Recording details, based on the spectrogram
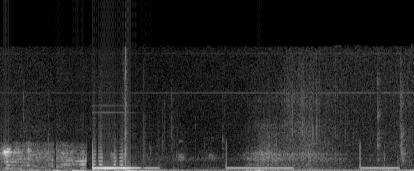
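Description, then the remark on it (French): A telephone line drops as a call ends, with repeated steady beeps, three evenly spaced tones after a click, clear, with faint background noise underneath. “Et ouais, on entend le téléphone, et bah ça veut dire que c'est fini.”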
